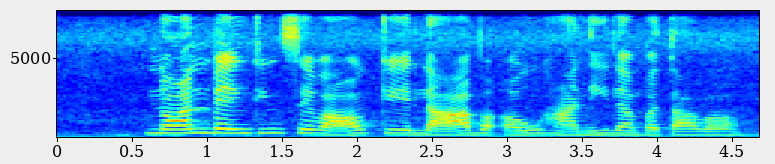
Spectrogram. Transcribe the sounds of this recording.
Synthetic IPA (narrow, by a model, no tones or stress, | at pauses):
nɔːnbɛ̃ːŋkɪ̃ŋɡseːʋaːokelaːbʱɐuɦaːnilabɐt̪aːʋa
